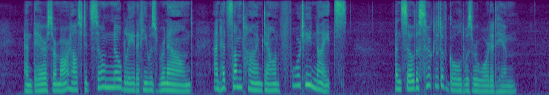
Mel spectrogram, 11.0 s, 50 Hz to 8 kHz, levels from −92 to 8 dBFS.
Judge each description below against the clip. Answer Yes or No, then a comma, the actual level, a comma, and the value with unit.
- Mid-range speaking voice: Yes, medium, 160 Hz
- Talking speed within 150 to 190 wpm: No, average, 140 wpm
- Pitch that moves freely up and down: Yes, wide, 5.8 semitones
